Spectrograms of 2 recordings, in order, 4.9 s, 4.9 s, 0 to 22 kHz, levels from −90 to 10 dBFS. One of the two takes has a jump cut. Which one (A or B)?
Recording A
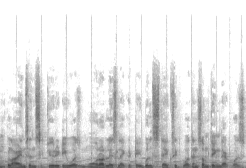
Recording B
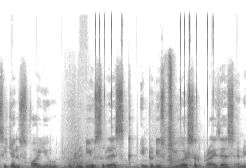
B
